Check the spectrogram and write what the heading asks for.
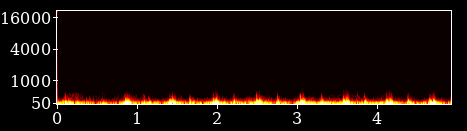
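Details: Heartbeat recorded at Erb's point while lying on the stomach and listening to music; muffled low thumps at about 110 a minute with uneven spacing between some beats; irregular heartbeat.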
